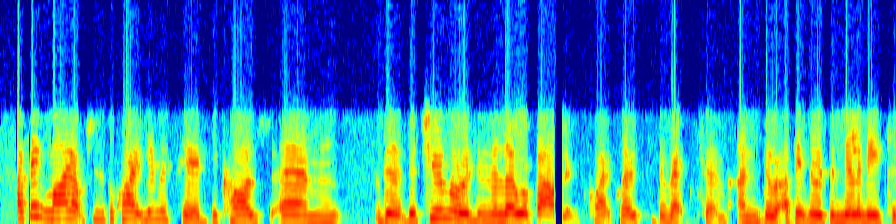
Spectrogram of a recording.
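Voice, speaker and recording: A woman with a British accent speaks in a fairly high voice. Her loudness swings widely. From Britain. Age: 40s. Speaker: cancer patient, primary school teacher. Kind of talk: testimony.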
